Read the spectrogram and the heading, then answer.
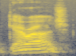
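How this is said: It has the Australian stress placement. "we say"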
